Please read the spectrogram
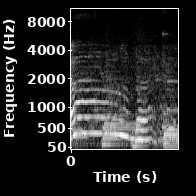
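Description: A female jazz vocalist sings over upright bass and jazz guitar. She slides up into a long held note that falls away after about a second, then sings a short rising and falling phrase, while the bass plucks steady low notes underneath.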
